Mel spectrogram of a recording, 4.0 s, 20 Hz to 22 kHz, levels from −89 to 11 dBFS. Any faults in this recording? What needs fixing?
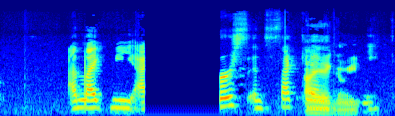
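Two loud pops sit on top of the speech, one from 0.84 to 0.87 s peaking about 15 dB above the signal, and one from 2.85 to 2.87 s at about 10 dB above it. The speech carries on underneath each one. A voltage pulse, likely from a connector, switch or static discharge, was added to the signal path. On a waveform each shows as a tall, narrow spike. On a spectrogram each is a thin vertical stripe spanning the full frequency range. To prevent it, secure cables and switch devices only while the channel is muted.

An audio dropout to a faint residue runs from 1.44 to 2.19 s, about 750 ms long. The speech cuts off abruptly and returns just as suddenly. In between, only mains hum remains, about 50 dB below the speech. The wanted signal was likely lost upstream, for example at an open input, while the following stages stayed live. 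The waveform shows a near-flat stretch with sharp edges. The spectrogram shows a blank block crossed only by thin low-frequency hum lines. To prevent it, check the input connection and buffering so the signal feed cannot break mid-stream.

Speech suppressed in double talk appears from 3.37 to 3.68 s, lasting roughly 300 ms. The level dips by up to about 20 dB. The echo canceller likely could not separate its own talker from the loudspeaker echo while both were active, and turned the loudspeaker-side voice down. On the waveform the envelope sags in that span. On the spectrogram the energy fades there. To prevent it, tune the echo canceller's double-talk detection so it keeps near-end speech while the far end is active.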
